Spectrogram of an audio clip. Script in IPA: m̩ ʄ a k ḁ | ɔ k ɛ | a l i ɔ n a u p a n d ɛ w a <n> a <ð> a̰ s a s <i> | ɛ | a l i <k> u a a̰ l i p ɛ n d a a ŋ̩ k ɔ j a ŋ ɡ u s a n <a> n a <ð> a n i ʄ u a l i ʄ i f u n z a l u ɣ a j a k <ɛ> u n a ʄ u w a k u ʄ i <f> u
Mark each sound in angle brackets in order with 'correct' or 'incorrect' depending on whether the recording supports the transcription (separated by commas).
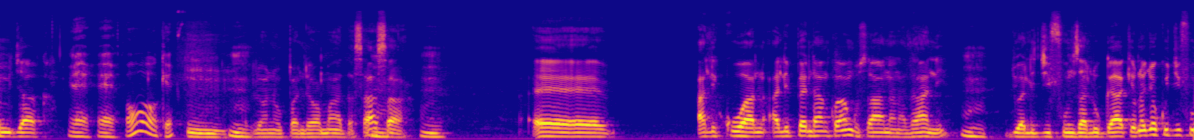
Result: incorrect, correct, incorrect, correct, correct, correct, correct, correct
